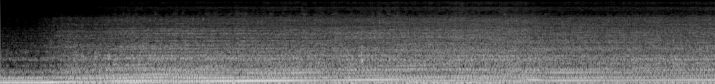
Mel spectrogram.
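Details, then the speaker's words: Turbocharged big-block 440 with 82mm turbo in a 1977 Winnebago Chieftain motorhome, freshly tuned, under wide-open-throttle acceleration; pulls hard with rising growl and turbo rush building; healthy strong spool. "Oh yeah. Hear the turbo."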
